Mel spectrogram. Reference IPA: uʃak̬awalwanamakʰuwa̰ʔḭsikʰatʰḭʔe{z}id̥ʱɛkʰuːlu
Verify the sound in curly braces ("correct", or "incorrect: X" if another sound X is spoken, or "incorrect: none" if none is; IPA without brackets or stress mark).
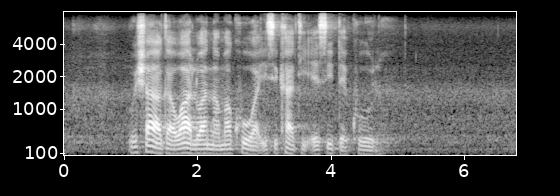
incorrect: s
